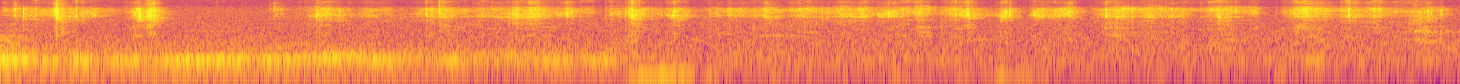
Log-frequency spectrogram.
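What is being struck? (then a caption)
Small artificial warty gourd, foam or plastic. A small, bumpy orange foam craft warty gourd is held in one hand and tapped and scratched with long nails. Quiet, bright, crisp clicks and dry scratching rustles come in an irregular series, with a faint low tone underneath during the first few seconds.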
